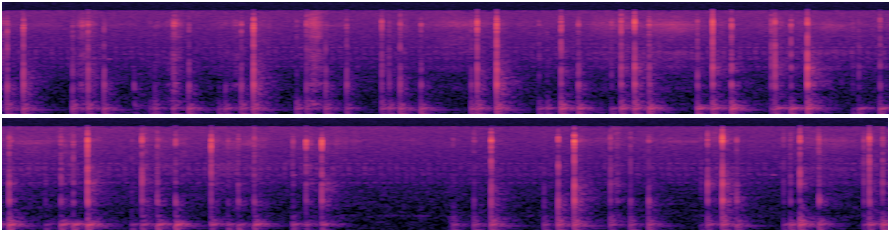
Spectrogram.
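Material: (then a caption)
Rubber. Long fingernails tap rapidly on the footbed of a white rubber flip-flop with a red strap. Quick, dry clicking taps with a soft, hollow low thump come in uneven bursts, pausing briefly about two-thirds of the way through before resuming.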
